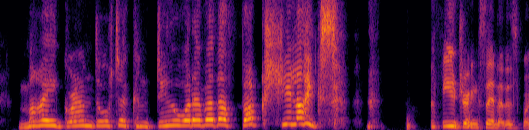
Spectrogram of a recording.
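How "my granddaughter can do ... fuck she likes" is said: put-on roaring, booming old man's voice, very high. Retelling how her grandfather shouted up from the bottom of the staircase, retelling grandfather's booming roar. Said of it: "my grandfather's booming voice roaring".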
